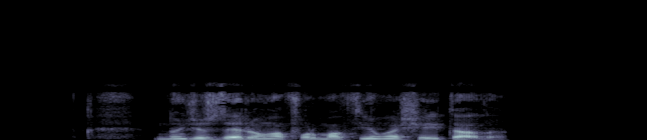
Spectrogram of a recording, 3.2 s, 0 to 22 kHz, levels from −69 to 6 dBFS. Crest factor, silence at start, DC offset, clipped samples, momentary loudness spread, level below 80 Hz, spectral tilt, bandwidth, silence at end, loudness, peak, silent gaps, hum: 20 dB; 0.45 s; under 0.1%; under 0.1%; 18 LU; -70 dBFS; -4.5 dB/octave; 9.4 kHz; 0.7 s; -25 LUFS; -6 dBFS; none; none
